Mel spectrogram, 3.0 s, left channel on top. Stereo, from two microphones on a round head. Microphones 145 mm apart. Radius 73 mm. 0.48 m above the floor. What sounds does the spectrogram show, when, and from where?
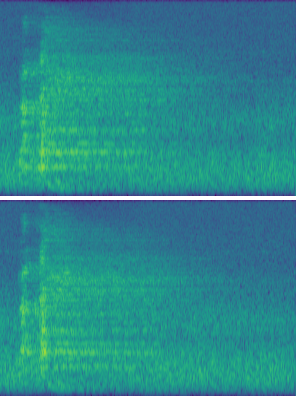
0.2 s a sneeze: 55° right (ahead or behind), 4.5 m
